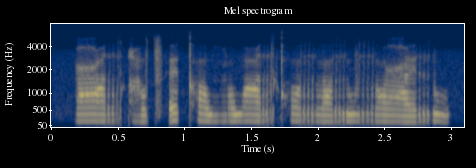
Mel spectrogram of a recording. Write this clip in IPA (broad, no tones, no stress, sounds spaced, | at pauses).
ʕ ɑ r q ə̤ w t͡sʼ ɛ kʰ ɒ w ŋ ɔ w ɑ r kʰ ɔ r l ɒ r u r ɔ ʕ ɛ r ɾ u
